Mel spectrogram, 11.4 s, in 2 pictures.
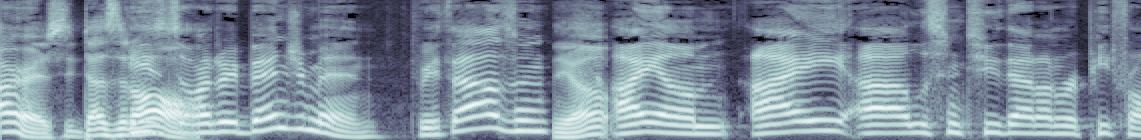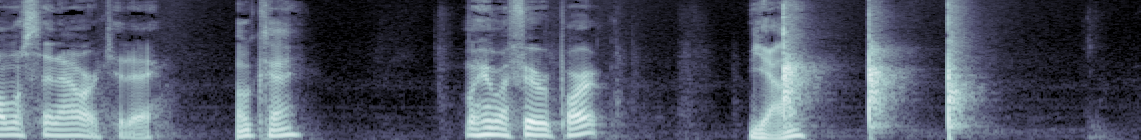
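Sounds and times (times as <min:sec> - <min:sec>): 
speech: 0:00.0 - 0:07.3, 0:08.0 - 0:08.8, 0:09.4 - 0:09.8
hand claps in a song: 0:09.5 - 0:10.8.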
